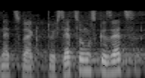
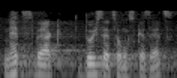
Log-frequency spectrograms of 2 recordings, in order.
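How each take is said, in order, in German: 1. Die Betonung in 'durchsetzung' liegt auf 'setz'. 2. Die Betonung in 'durchsetzung' liegt auf 'durch'. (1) "Wenn man es falsch ausspricht" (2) "Aber nein, es ist das"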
